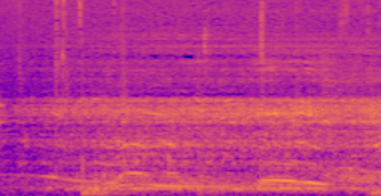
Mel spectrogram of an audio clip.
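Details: Whales heard underwater off Maui with a calf nearby: smooth, drawn-out tonal moans and short gliding whistles, some rising then falling, over a steady ocean hiss.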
